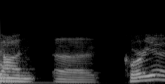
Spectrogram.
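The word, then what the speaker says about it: John Correia: John Coria? Is that how you say it? That's it. Yep, that's it.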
